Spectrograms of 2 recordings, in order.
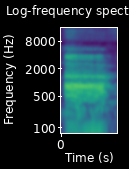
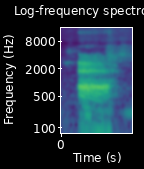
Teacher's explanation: the spanish sound ah is more relaxed than the short sound ah in english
